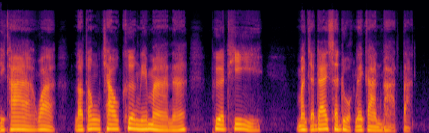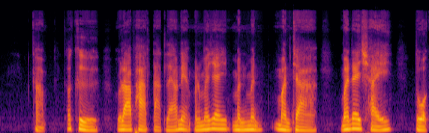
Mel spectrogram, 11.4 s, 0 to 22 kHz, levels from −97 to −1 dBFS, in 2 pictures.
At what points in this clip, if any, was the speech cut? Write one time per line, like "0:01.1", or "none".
none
